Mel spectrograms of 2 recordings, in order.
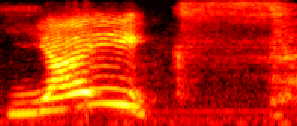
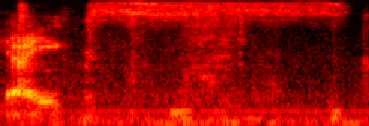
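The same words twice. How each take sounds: First: Loud yikes. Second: Breathy yikes. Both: Real, not acted.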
